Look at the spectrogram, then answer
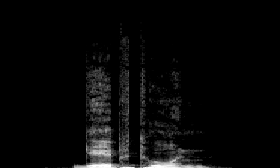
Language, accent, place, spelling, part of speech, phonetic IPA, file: German, Germany, Berlin, Gelbton, noun, [ˈɡɛlpˌtoːn], De-Gelbton.ogg
- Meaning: yellow shade / tone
